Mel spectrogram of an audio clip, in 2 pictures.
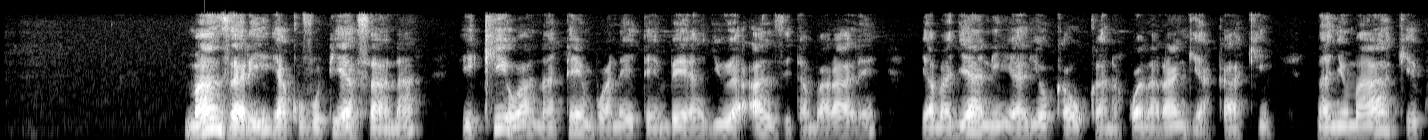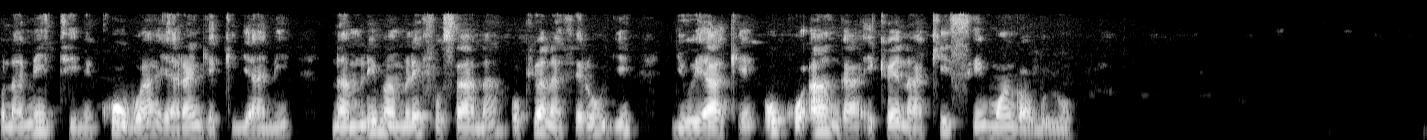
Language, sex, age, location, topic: Swahili, male, 25-35, Dar es Salaam, agriculture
